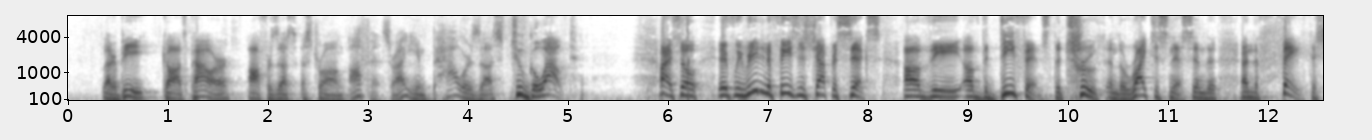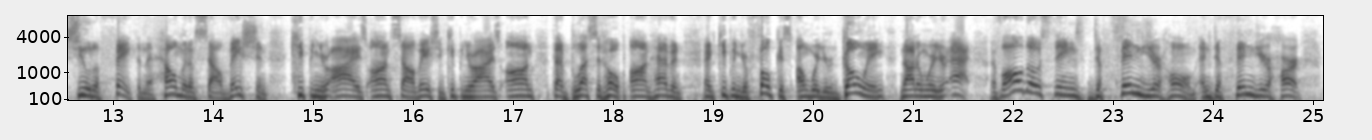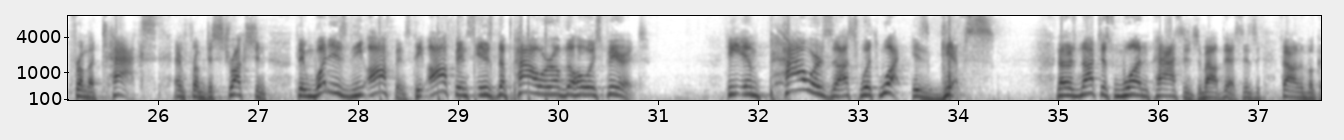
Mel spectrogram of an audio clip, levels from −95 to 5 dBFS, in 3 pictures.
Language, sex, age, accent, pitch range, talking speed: English, male, 30-49, American, 155-225 Hz, 200 wpm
